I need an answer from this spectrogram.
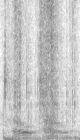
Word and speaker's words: Ho-Oh: And then someone recently corrected me and was like, it's ho oh.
